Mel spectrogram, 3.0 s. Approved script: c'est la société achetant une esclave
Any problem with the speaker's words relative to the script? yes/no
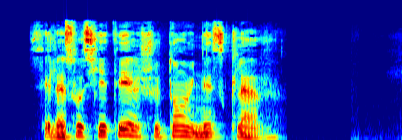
no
